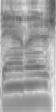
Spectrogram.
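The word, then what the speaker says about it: Damag3: Uh Damage is a trans rapper and she's really cool.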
